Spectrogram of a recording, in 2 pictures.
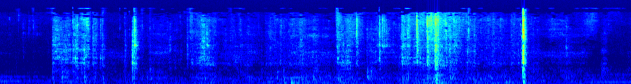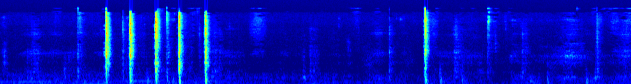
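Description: Chewing and mouth sounds from a final bite of corn dog, with soft rustling. A quick run of about five sharp clicks comes a little past halfway, with single clicks before and after.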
